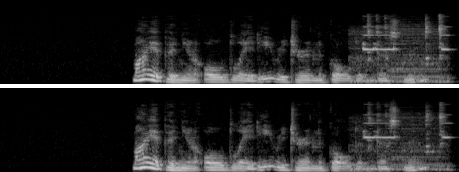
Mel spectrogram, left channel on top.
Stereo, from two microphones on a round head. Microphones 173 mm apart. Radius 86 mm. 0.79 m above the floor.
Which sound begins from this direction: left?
A microwave, at 3.5 s.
